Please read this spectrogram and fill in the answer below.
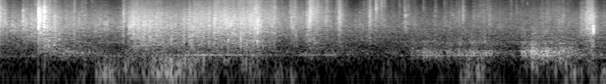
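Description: Rustling and crackling with scattered sharp clicks, loudest in a longer stretch in the middle.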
